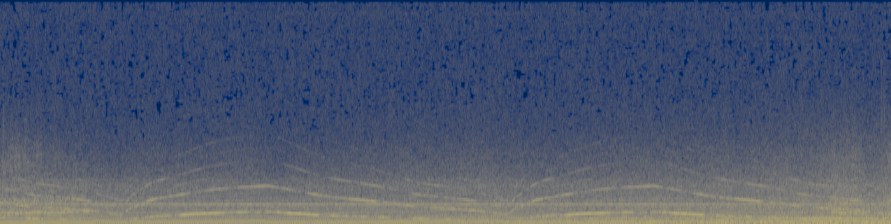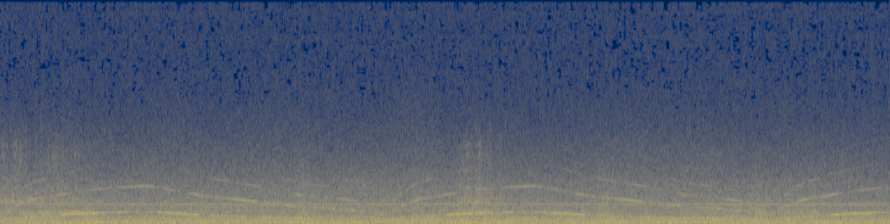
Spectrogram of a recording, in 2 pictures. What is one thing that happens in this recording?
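A car engine roars, rising and shifting gears.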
